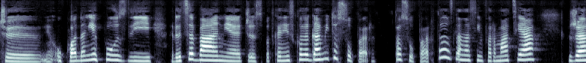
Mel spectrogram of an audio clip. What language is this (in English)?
Polish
